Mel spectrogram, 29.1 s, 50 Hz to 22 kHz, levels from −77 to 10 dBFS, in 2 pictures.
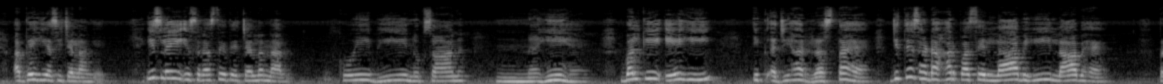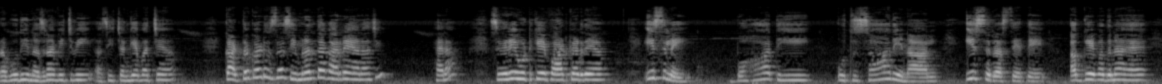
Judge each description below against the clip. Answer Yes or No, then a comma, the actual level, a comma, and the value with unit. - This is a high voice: Yes, high, 245 Hz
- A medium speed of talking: Yes, average, 120 wpm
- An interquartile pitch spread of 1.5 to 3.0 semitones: No, average, 4.4 semitones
